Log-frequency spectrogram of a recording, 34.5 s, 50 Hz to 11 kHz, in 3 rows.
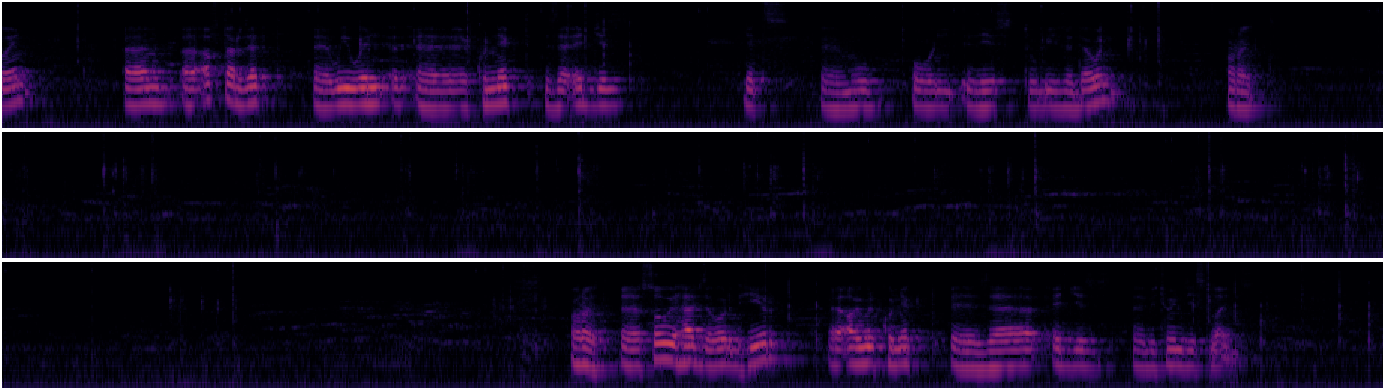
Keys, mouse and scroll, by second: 0.1 g, 2.5 click, 3.5 g, 5.0 shift+middle click, 5.7 click, 8.0 shift+middle click, 8.6 shift+middle click, 9.1 g, 17.9 alt+a, 18.2 b, 19.6 g, 22.4 alt+a, 22.7 b, 24.4 g, 27.3 Tab, 27.3 scroll, 27.7-28.0 scroll down 1, 28.0 Tab, 28.4 scroll down 10, 28.7 Tab, 29.5 shift+middle click, 29.5 scroll up 2, 33.0 shift+Tab, 33.2 shift+middle click, 33.5 scroll up 1, 34.1 shift+middle click.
